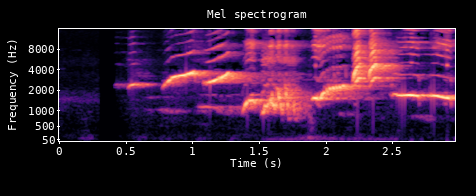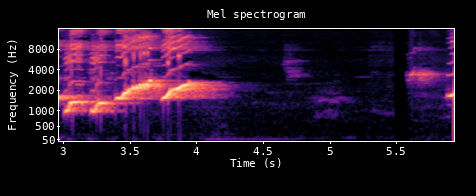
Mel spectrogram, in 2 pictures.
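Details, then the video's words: Loud, clear song of an untutored Medan white-rumped shama about nine months old, past juvenile spotted plumage, used to prompt young birds to sing: a dense burst of swooping whistles and chattery notes lasting about four seconds. "murai batu Medan gacor walau lepas trotol cocok untuk pancingan murai batu macet(suara alam)"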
